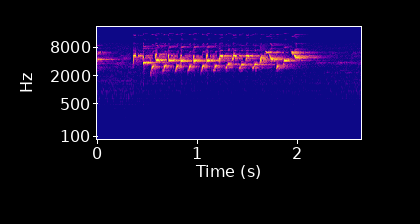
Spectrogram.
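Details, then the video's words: At daybreak, a Moroccan goldfinch delivers a sustained, rapid twitter of bright, high chirps for about two seconds, then ends on a drawn-out high note. "JILGUERO **تغريد حسون مغربي ** CHANT CHARDONNERET MAROCAIN"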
